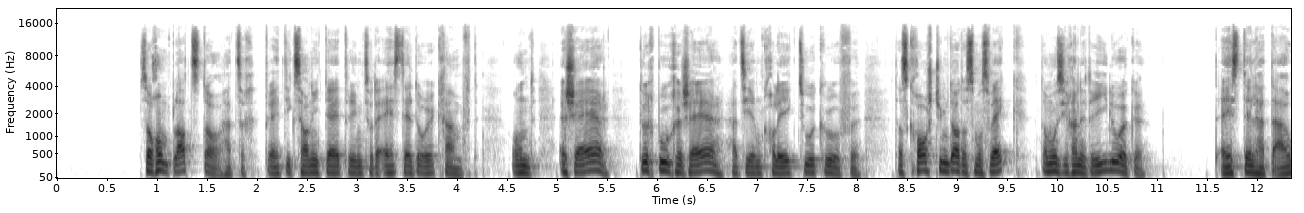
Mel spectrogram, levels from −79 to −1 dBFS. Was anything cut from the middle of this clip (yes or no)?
no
